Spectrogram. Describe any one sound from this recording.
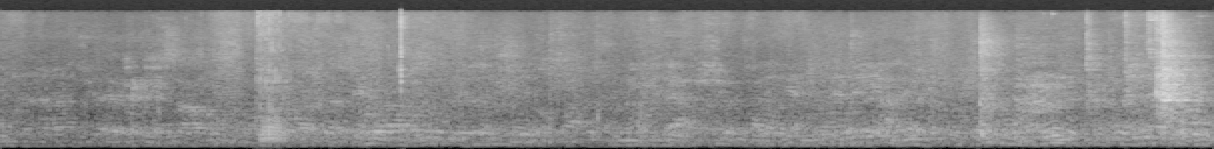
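Several men talk quietly in the background of an indoor room.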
